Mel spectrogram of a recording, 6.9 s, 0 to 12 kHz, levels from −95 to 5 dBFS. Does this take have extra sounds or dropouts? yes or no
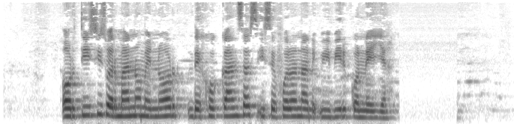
no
